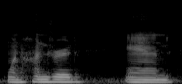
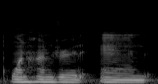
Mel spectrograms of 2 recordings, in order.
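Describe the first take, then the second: No difference in how they are said.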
